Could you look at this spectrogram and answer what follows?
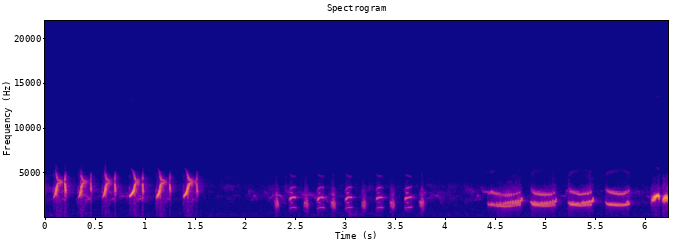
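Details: Chinese hwamei (Garrulax canorus) song with three distinct phrases: six rapid sharp notes, a quick chattering trill, then four slower harsh, buzzy notes.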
